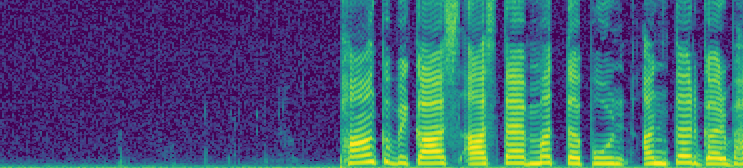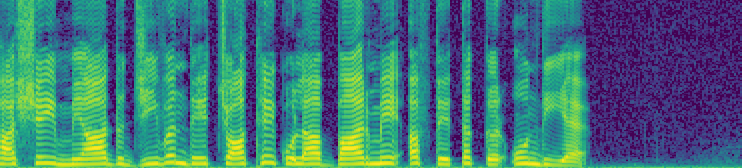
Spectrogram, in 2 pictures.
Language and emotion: Dogri, neutral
